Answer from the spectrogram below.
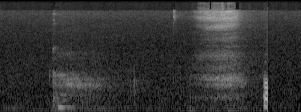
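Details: Sneezing compilation: breathy intake and exhale followed by one short sharp sneeze; an ordinary sneeze.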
